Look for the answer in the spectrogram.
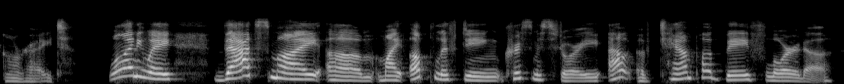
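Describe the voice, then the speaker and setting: A woman's voice: mid-range voice, very animated, slow pace, sharp tone, dry recording. A woman co-hosting a podcast in casual chat, rambling and laughing often as she tells stories. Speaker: podcast co-host.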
